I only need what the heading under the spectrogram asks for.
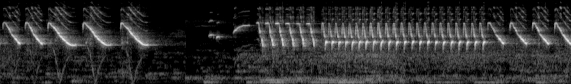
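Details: Canary song played to encourage other canaries to sing: loud, falling whistled slurs repeated about every third of a second, a brief pause, then a long rapid trill and more slurs.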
